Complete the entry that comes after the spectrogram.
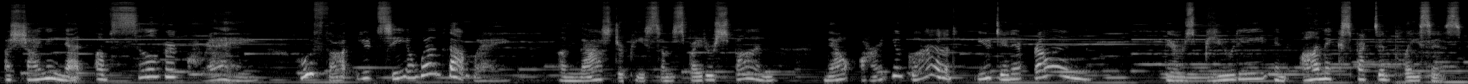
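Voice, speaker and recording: A woman with a high, very lively voice reads a rhyming picture book for children. Her delivery is theatrical and unhurried, dropping to hushed whispers and rising to bold exclamations. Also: music in the background, low-quality recording. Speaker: children's storybook reader. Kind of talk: animated read-aloud of rhyming picture book poems.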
